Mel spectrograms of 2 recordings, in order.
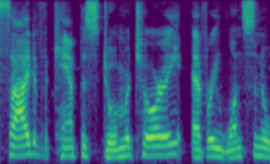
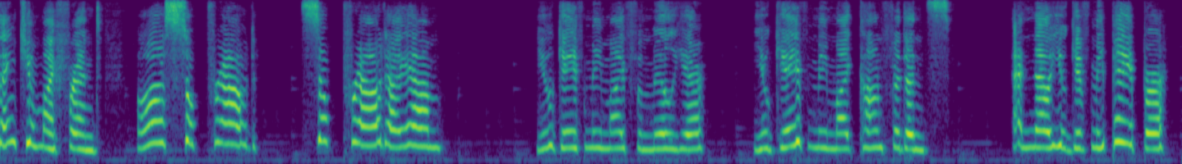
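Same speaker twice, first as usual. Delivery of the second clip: sobbing through tears, very high crying voice; 11 semitones higher, 4 dB louder than usual. Voicing Ancient Root as she thanks you for an invitation: crying while speaking. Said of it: "She's crying and just looks up at you and says".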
